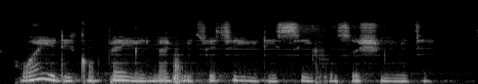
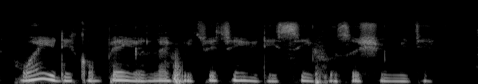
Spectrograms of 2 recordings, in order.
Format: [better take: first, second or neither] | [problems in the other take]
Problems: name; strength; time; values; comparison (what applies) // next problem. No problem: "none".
second | noise reduction (neural separator model SepFormer DNS4)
